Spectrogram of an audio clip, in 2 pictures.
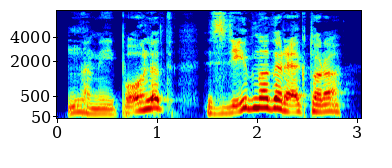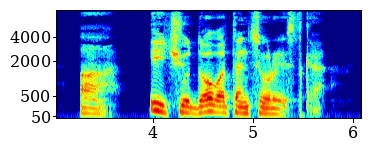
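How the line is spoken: Quiet. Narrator (Ukrainian): тихо промовив Дамблдор

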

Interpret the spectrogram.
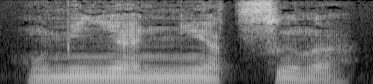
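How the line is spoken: Mutter. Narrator (Russian): пробормотал Ричард

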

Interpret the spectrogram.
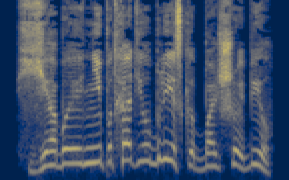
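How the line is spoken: Alarmed exclamation. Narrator (Russian): с тревогой воскликнул Ричи

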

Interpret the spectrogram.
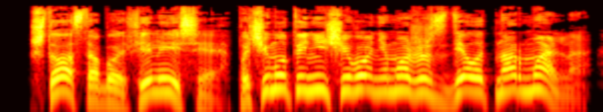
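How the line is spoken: Yelling. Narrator (Russian): заорал он

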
